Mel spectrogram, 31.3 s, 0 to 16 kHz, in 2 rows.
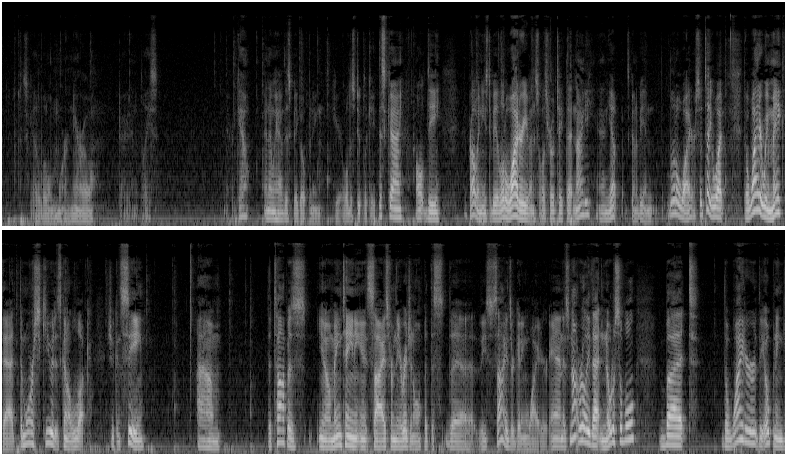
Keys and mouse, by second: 0.1 s, 1.8-3.4 drag, 3.0 g, 4.5-6.8 middle drag, 6.8-8.6 right drag, 8.0 alt+d, 9.6-10.6 drag, 10.6 r, 12.8-14.2 drag, 14.2 middle click, 15.6 z, 20.0-29.0 middle drag, 30.2 s.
